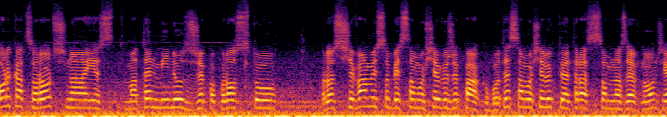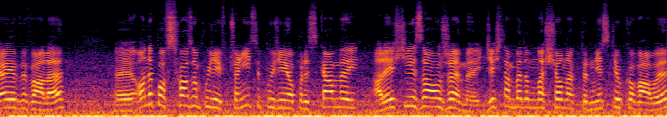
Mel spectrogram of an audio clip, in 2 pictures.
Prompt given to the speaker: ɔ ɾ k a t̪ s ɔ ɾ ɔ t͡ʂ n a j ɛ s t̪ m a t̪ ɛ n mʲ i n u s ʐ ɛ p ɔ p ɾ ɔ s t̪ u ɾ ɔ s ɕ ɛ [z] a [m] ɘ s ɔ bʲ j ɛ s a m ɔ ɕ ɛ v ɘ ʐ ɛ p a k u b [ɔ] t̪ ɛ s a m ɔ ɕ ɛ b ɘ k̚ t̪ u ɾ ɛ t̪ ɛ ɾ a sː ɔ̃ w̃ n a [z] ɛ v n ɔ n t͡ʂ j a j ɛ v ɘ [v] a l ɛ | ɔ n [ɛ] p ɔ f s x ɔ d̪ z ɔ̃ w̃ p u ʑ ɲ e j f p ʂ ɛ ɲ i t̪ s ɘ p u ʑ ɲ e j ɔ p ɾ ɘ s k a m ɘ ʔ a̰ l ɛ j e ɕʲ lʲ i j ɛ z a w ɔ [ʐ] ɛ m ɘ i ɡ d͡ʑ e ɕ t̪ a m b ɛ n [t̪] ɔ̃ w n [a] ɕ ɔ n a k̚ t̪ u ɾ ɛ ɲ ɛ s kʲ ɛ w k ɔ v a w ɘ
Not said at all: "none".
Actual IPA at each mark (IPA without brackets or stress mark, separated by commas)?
v, m, ɔ, z, v, ɛ, ʐ, d̪, a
